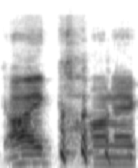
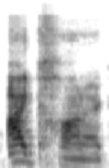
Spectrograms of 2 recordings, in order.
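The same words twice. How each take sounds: First: Iconic stretched slow and louder, savoring each syllable; drawn-out emphasis. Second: Said in the usual way. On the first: Shown as a demonstration. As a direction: lean on iconic, dragging it out.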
